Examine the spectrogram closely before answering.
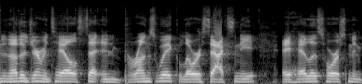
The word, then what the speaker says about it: Brunswick: this town in German I don't know how to pronounce it it's like a bran schwag brunch Weig probably but in English it's pronounced Brunswick which is a city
